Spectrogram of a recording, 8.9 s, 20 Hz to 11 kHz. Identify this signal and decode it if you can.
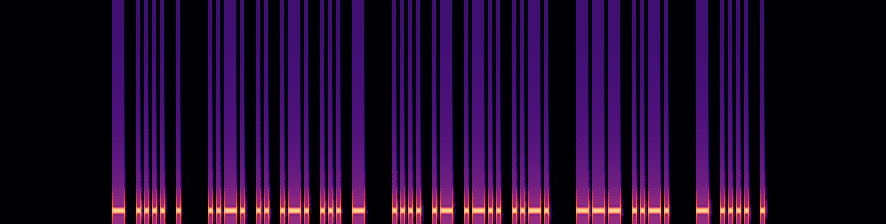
Morse code, heard as a keyed tone, about 30 wpm, 700 Hz. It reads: THE FIRST HALF OF THE
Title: Sets of 5 Words 30wpm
